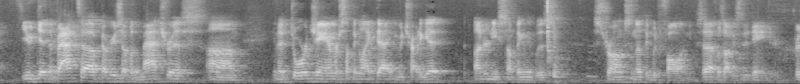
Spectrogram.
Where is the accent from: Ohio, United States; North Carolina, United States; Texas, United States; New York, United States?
Texas, United States; you know, the tornado siren that we used to have growing up in Texas.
